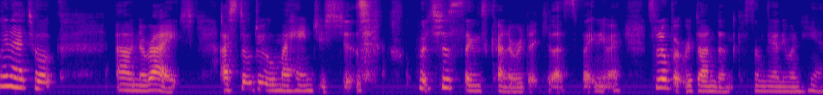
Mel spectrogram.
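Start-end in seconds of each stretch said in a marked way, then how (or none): 0.0-5.8 chuckling, self-amused, laughing through the words. Narrating a paper craft alone, amused at own hand gestures: laughing while talking. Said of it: "I'm just laughing at myself".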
